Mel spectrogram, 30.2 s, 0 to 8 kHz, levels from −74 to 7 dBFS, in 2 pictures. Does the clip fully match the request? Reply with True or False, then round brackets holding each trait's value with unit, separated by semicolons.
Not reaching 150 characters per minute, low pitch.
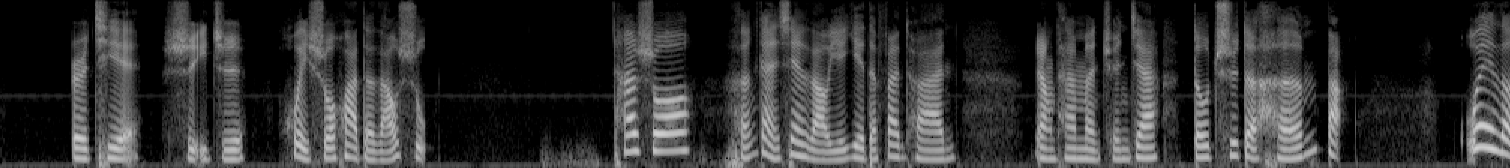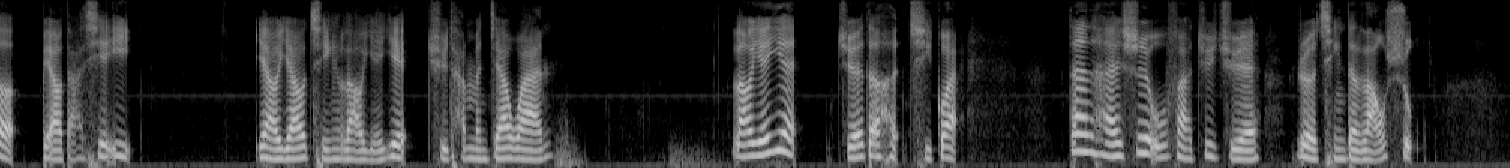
False (135 characters per minute; 175 Hz)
